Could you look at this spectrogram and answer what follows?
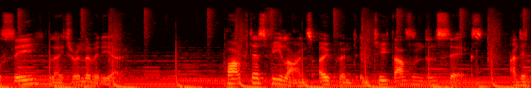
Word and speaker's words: Parc des Félins: welcome to Park Des V lines pronounced in French Park DEA Park Des V lines is a huge and beautiful Zoo specializing in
